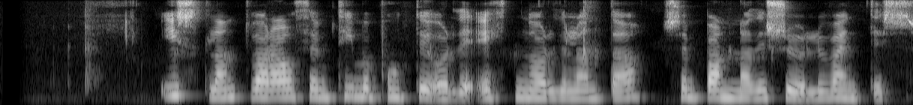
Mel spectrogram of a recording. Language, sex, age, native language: Icelandic, female, 40-49, Icelandic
